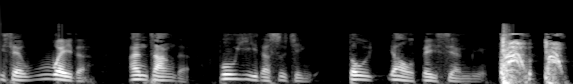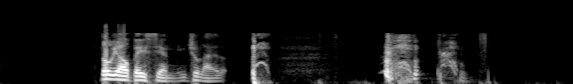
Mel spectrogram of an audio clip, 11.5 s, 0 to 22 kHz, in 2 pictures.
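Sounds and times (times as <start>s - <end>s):
speech: 0.0s - 5.2s, 6.7s - 8.0s, 9.7s - 10.7s
person with a cold and hoarse voice coughing: 5.0s - 5.8s, 8.2s - 8.5s, 9.6s - 10.5s.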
